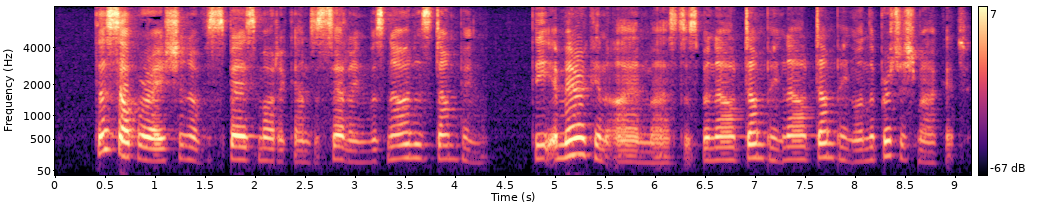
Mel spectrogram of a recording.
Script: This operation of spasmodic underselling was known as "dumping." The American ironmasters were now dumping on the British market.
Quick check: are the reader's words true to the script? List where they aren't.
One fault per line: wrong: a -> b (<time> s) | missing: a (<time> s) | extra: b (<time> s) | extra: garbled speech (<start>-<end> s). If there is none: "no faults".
extra: now dumping (7.3 s)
